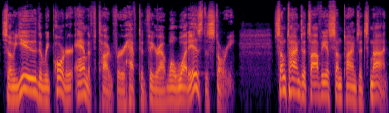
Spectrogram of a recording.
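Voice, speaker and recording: A man's voice: on the low side, very animated, moderate pace, no room sound, studio quality. A middle-aged man, a podcast co-host and former TV editor, chatting and asking probing questions. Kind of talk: casual chat.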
